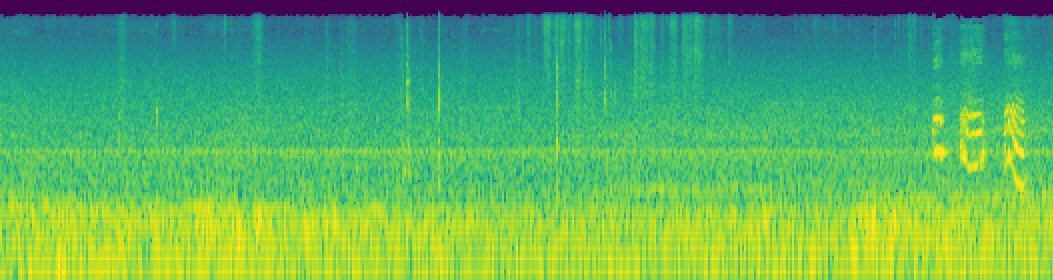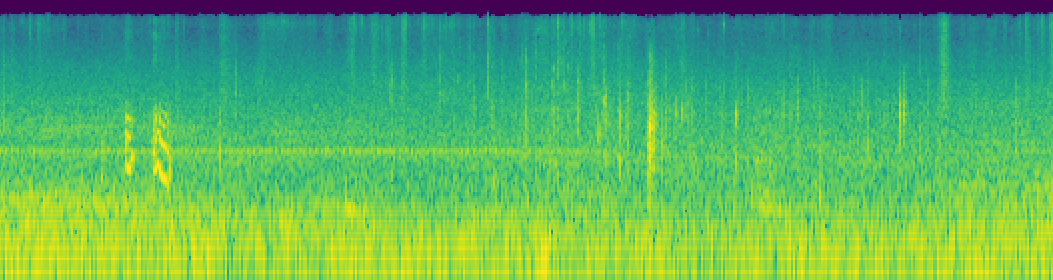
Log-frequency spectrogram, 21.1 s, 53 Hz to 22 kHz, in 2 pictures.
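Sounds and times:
puppy whimpering: 9.3s - 10.3s, 11.5s - 12.4s.

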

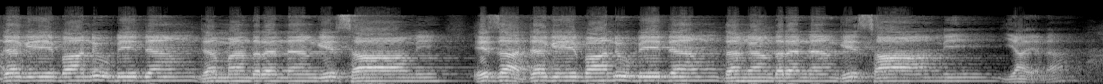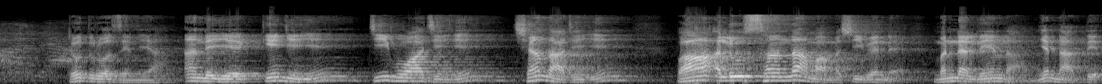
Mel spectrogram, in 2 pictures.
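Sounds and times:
man chanting through microphone: 0.0s - 10.9s, 11.6s - 22.0s
breaths: 4.4s - 4.8s, 17.3s - 17.8s, 20.0s - 20.4s.

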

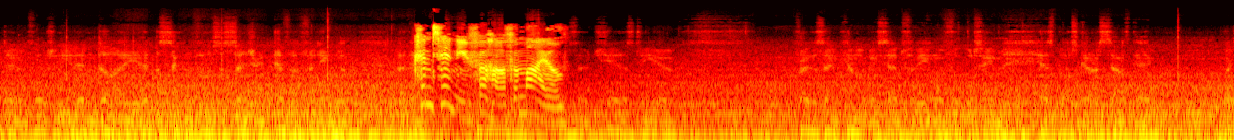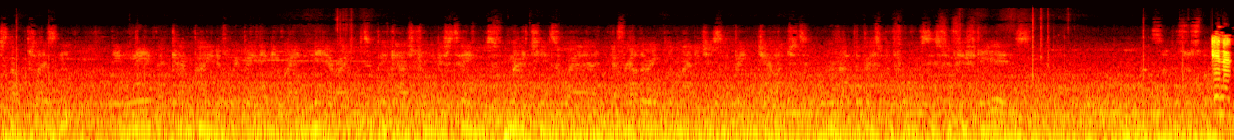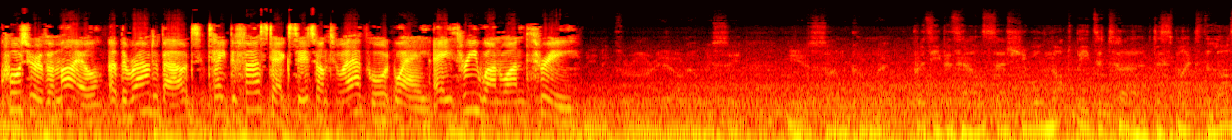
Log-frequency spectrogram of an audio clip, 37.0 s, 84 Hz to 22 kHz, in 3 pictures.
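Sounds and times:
faint car radio talk: 0.0s - 22.8s, 23.7s - 37.0s
car road and engine rumble: 0.0s - 37.0s.

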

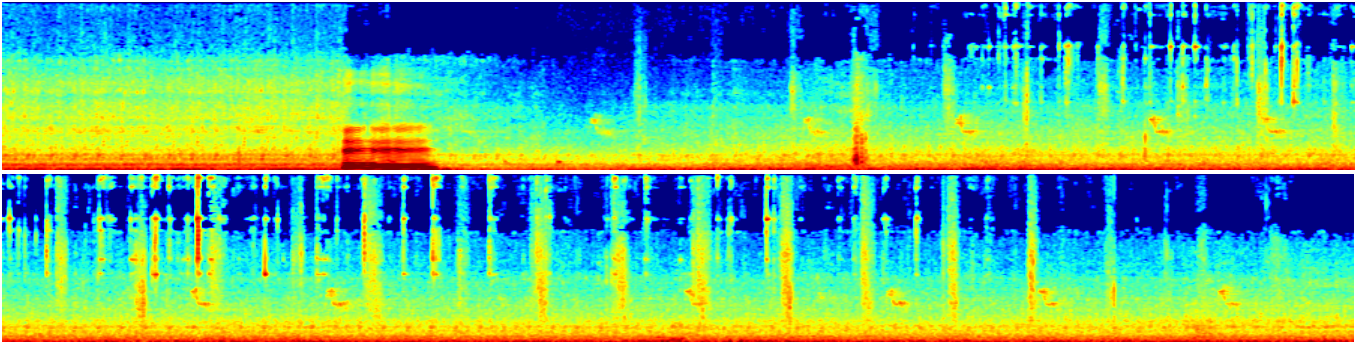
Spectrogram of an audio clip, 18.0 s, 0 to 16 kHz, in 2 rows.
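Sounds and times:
traffic hum: 0.0s - 18.0s
small birds chirping: 3.8s - 4.3s, 5.2s - 5.6s, 6.2s - 17.6s.

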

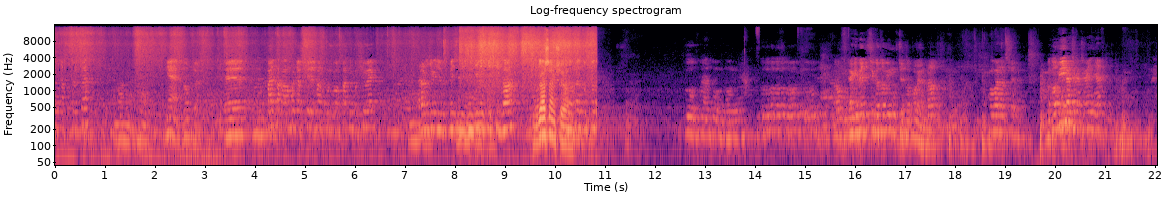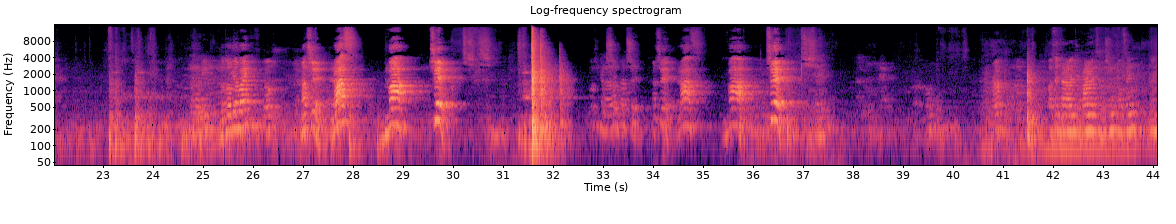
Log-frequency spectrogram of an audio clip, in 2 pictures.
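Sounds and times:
short bursts of hiss: 0.0s - 10.9s.

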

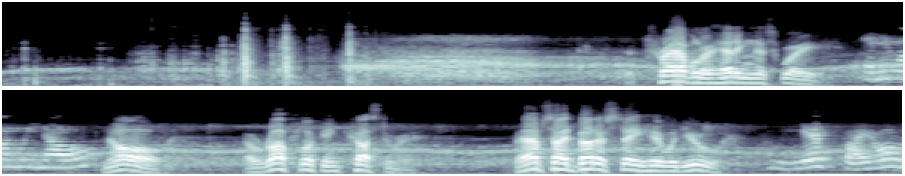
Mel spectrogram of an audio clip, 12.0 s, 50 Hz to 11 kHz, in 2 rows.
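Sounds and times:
storm wind: 2.3s - 12.0s.

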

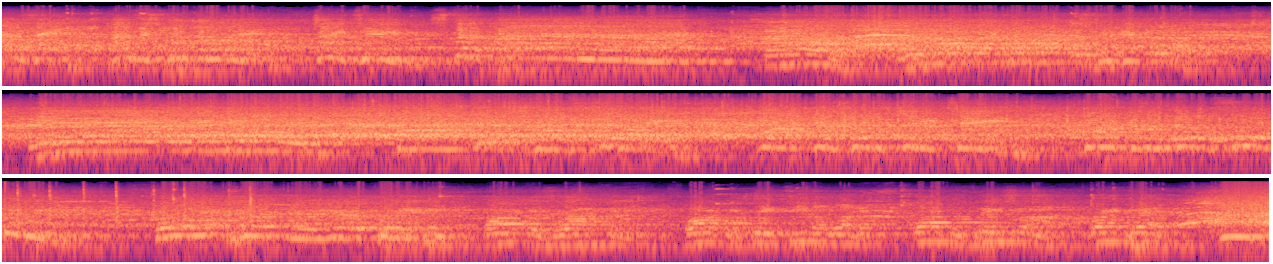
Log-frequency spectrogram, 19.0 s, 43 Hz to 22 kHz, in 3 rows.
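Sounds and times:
crowd cheering and shouting: 0.0s - 16.0s, 18.2s - 19.0s.

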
